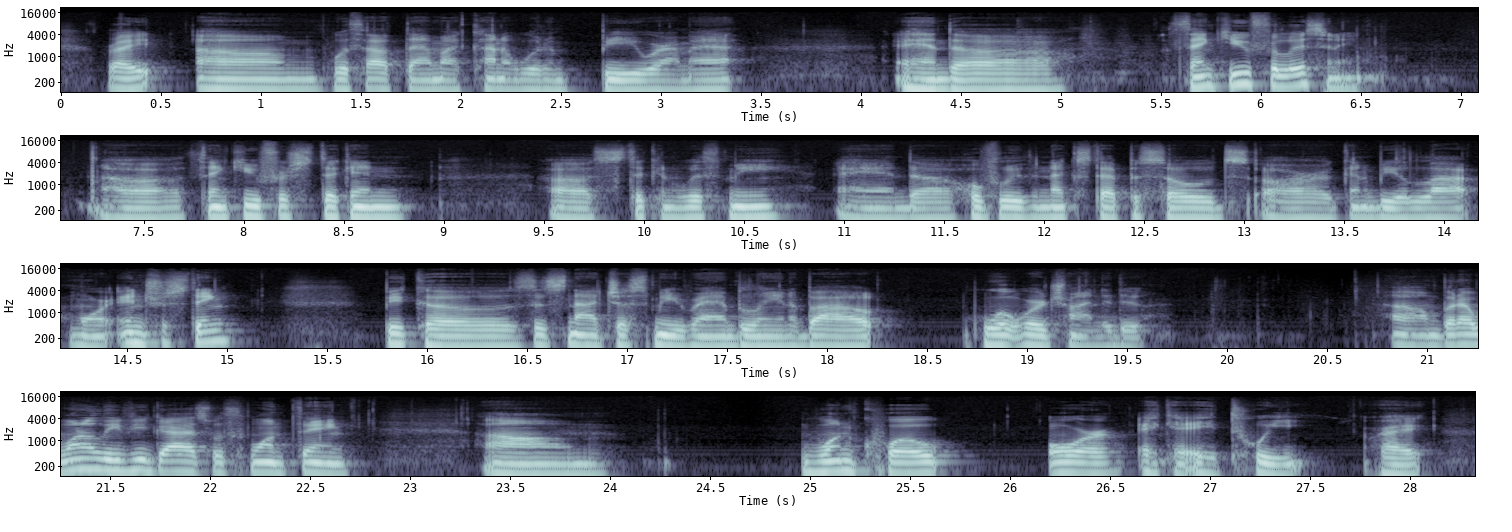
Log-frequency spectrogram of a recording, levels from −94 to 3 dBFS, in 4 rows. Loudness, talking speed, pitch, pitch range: -20 LUFS, 150 wpm, 120 Hz, 115-130 Hz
